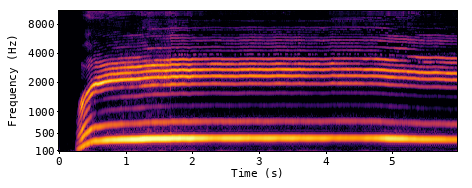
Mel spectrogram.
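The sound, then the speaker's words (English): A town siren winds up quickly from a low growl to a high wail, then holds a loud, steady, tonal note for several seconds with only slight swells in volume. “as the town becomes alive with the sound of the siren”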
